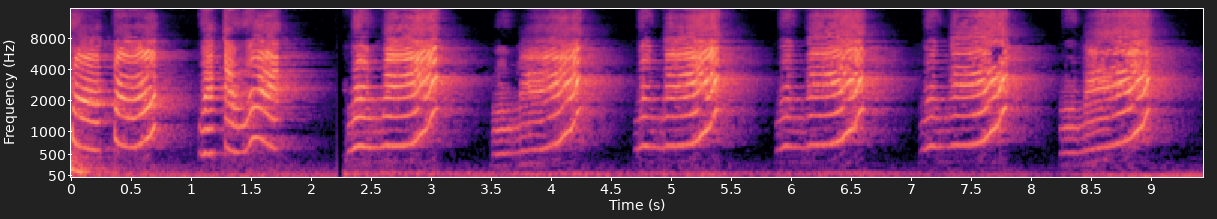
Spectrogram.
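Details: A pet talking parrot, possibly saying phrases like "mummy", "Radhe Radhe" or "Sita Ram", speaks in short, high, harmonic-rich phrases with rising and falling inflections, repeated about every second, over a low background hum.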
